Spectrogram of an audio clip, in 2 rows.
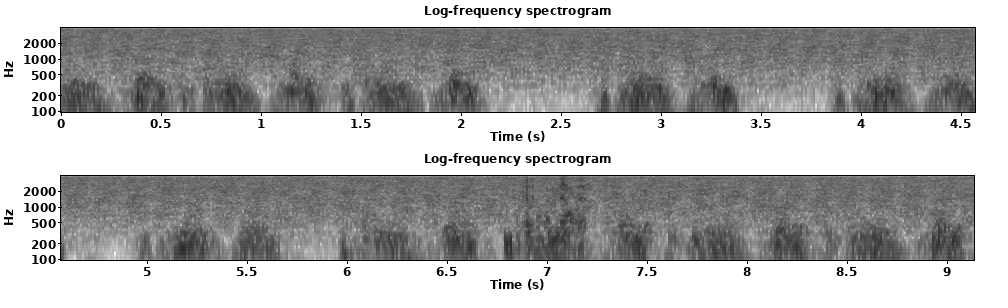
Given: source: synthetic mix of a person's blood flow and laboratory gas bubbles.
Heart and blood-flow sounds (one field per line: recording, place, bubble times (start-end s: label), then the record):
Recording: Doppler ultrasound of blood flow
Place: precordium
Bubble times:
6.75-7.20 s: bubbles
From the record:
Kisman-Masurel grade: 213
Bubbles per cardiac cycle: several, 3 to 8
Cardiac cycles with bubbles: 1 to 10%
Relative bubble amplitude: loud (0.450 to 0.775)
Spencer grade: 1 (occasional bubble signal discernible with the cardiac motion signal, with majority of cardiac periods free of bubbles)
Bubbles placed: only in the low amplitude regions of the cardiac cycle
